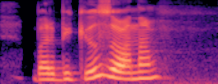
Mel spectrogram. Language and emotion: Russian, neutral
